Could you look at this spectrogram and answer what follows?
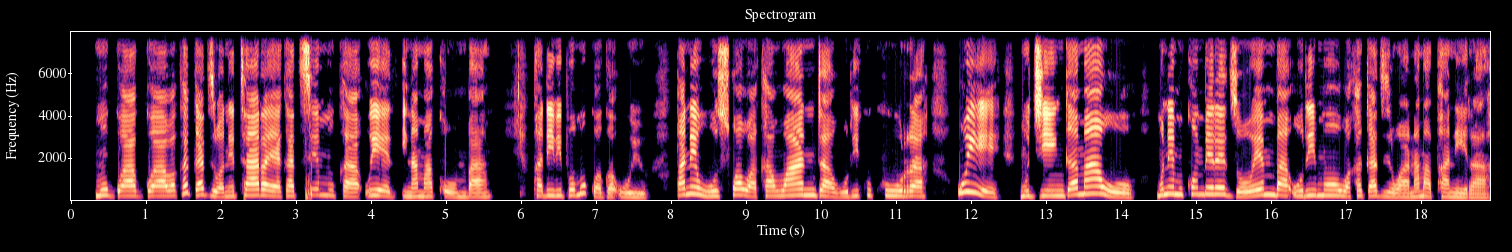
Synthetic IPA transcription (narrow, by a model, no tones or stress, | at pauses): muɡʱwaɡʱwawakaɡʱad͡zirwane̞tʰaɾajakat͡se̞mukaʔuje̞inamakʰo̞ːmba | paɗiʋipo̞muɡʱwaɡʱwaʔuju | pane̞ɦuswaɦwakʰawandaɦurikuk̚ʰuːra | uje̞mud͡ʒiŋɡamawo | mune̞muko̞mbe̞ɾe̞d͡zo̞we̞mbaʔurimo̞wakaɡʱad͡zirwanamapʰaneːɾa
